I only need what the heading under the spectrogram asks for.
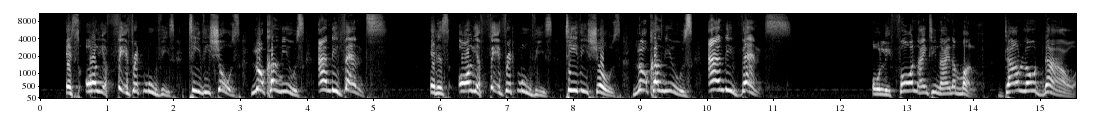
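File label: English Caribbean commercial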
